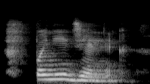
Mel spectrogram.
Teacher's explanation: we actually pronounce it like one word, and this в is pronounced like ф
